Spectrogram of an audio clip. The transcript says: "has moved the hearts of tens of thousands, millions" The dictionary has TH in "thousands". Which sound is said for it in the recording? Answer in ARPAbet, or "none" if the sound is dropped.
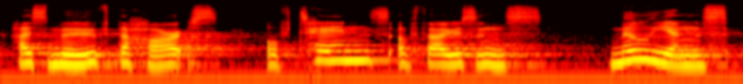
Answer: TH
